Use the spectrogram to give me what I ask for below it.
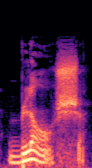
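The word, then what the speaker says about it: blanche: final C and then blanch okay remember when you combine this C you get the sound sh blanch okay so BL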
